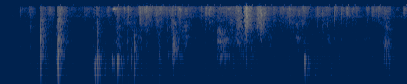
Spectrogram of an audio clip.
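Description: Faint, quick taps and scuffs of a young basset hound's paws and a person's footsteps on a concrete patio during a chase game.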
